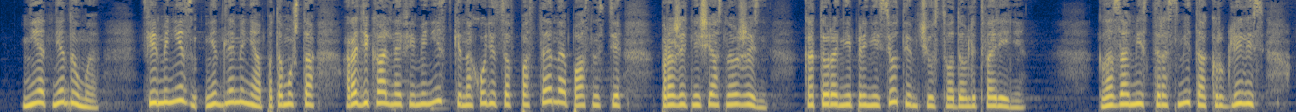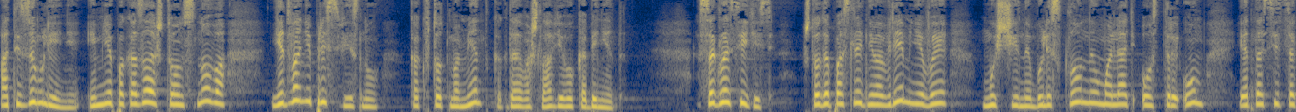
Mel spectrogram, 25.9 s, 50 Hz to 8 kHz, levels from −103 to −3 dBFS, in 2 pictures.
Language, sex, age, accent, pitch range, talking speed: Russian, female, 20-39, native, 220-275 Hz, 145 wpm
